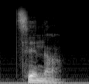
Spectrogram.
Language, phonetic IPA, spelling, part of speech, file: Polish, [ˈt͡sɨ̃na], cyna, noun, Pl-cyna.ogg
